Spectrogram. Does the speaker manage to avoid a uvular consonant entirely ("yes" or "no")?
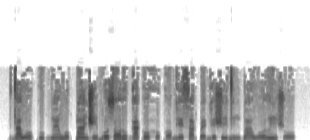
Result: yes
